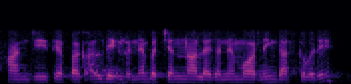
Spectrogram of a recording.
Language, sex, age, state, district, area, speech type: Punjabi, male, 18-30, Punjab, Fatehgarh Sahib, rural, conversation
